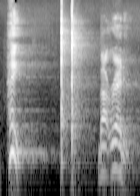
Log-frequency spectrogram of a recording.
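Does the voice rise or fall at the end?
fall. It falls at the end like a statement.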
